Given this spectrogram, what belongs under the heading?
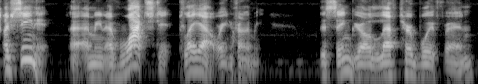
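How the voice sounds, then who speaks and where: Very animated yet at normal speed, a man with a voice on the low side sounds pushed and bright. He hosts a casual livestream from his rural provincial home, rambling through crude, blunt rants and answering chat.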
